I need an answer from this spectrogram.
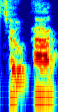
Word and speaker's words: Topac: So the name of the company was Topac for Tiffany, Oliver, Philip, Anthony, and then the Q was for quality, because we gave a lifetime guarantee. But really it was to rhyme with backpack.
